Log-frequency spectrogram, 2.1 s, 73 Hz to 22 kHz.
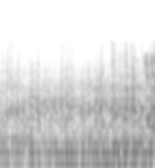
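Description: Soyuz-2.1a rocket's first stage (four strap-on boosters and the core engine at full thrust) during ascent: a steady low rumble with a dense crackle running through it.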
